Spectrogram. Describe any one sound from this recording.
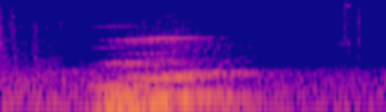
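A lightsaber ignites with a loud rising whoosh.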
